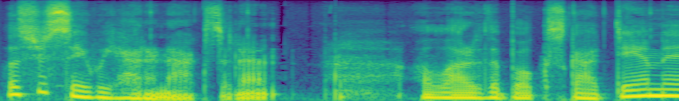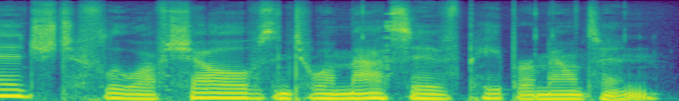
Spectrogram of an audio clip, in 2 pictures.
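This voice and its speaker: Gruff male charmer read by a woman for story narration: casual, mumbling, dark creaky tone. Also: a bass voice, normal speed, no room sound, clean studio sound, full character voice. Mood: sheepish, casual. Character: gruff, flirtatious adult man, low-key charmer.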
